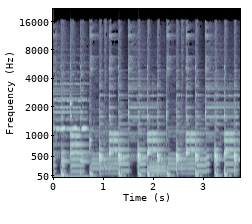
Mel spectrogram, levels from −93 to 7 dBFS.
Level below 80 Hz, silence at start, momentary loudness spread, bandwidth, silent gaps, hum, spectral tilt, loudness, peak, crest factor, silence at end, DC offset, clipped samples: -28 dBFS; 0 s; 2 LU; 17 kHz; none; none; -3.5 dB/octave; -14 LUFS; 0 dBFS; 14 dB; 0 s; under 0.1%; under 0.1%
